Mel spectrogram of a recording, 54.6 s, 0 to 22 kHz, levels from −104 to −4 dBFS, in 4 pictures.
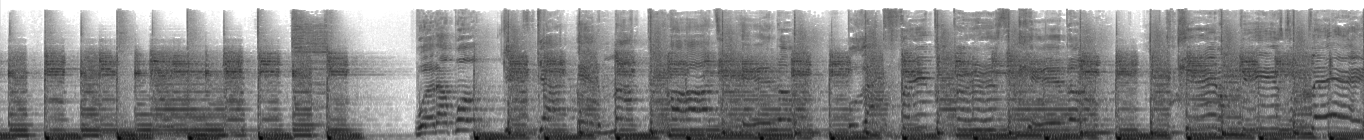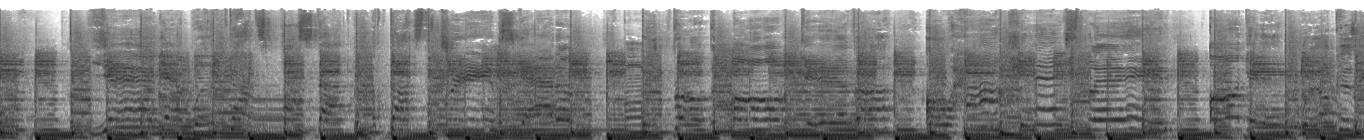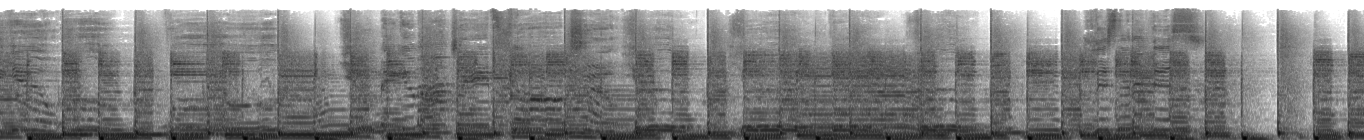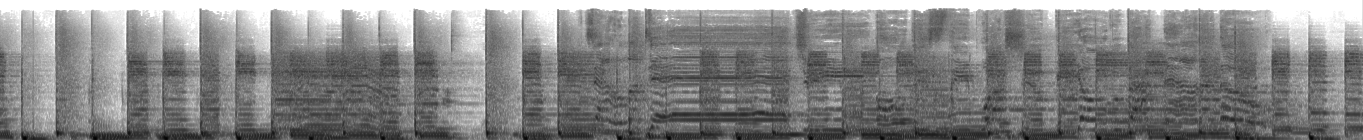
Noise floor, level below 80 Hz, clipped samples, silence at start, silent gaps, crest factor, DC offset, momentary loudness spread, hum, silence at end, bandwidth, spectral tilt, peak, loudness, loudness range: -49 dBFS; -22 dBFS; under 0.1%; 0 s; none; 18 dB; under 0.1%; 3 LU; none; 0 s; 17 kHz; -4.5 dB/octave; -2 dBFS; -19 LUFS; 2 LU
